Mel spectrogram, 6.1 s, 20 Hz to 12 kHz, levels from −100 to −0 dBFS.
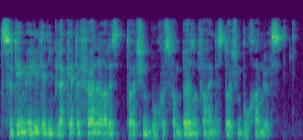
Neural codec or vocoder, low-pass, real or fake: none; 7.2 kHz; real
